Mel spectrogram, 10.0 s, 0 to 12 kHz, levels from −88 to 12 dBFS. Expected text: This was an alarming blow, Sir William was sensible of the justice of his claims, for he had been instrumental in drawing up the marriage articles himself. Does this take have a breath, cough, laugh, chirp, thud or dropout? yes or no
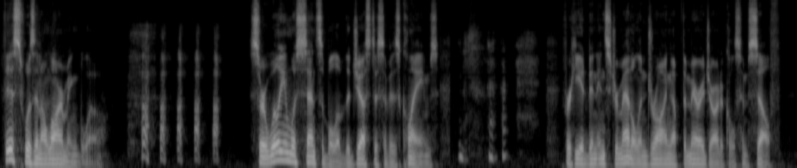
yes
